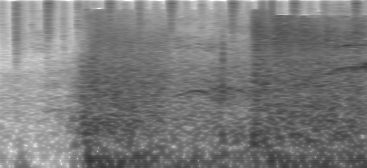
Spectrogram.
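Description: Explosions in Tehran during an Israeli night offensive: a heavy booming blast, then a second one, each trailing into a loud, rolling rumble that fills the whole clip.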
